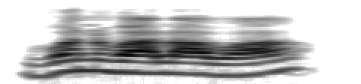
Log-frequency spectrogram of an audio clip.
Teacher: वकार जो वा है, वन वाला वा, ये कैसा है? ये दंतोष्ठ से बोला जाता है।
